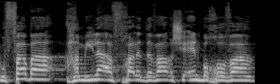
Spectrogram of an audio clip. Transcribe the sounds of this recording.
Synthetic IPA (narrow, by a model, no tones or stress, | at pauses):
kufabahamilaːfχale̞d̪avaʁʃee̞nboχova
